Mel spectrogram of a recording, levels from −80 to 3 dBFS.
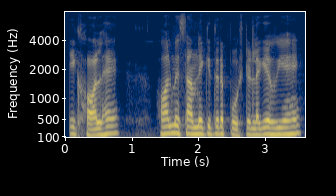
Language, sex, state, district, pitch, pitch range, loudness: Hindi, male, Uttar Pradesh, Lalitpur, 160 Hz, 150-165 Hz, -15 LUFS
